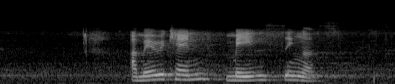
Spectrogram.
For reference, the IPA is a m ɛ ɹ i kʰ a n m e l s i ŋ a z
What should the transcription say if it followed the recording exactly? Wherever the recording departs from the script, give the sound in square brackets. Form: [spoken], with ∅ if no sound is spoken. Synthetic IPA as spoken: a m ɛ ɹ i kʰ a n m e l s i ŋ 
